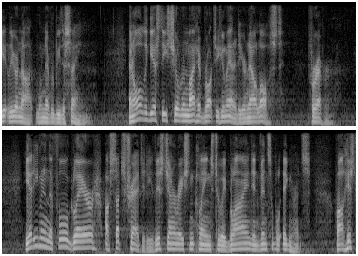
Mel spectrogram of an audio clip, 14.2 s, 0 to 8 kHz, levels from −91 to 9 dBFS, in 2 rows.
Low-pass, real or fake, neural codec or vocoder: 7.2 kHz; real; none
